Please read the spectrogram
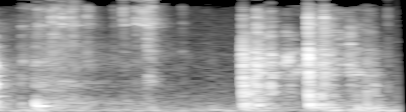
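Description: Light clicks and rattles of a spool of thread being handled and set onto the plastic thread pin of a portable bobbin winder, a small cluster of them about a second and a half in.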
